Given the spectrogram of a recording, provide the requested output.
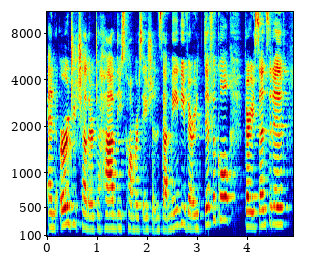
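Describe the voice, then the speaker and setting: Noticeable background noise runs behind the voice. The pace is moderate, and the pitch varies in an ordinary way. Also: woman. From South Korea, then US from age nine. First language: Korean. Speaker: pop singer and vlogger. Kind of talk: personal video monologue. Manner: earnest, emphatic with fillers.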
